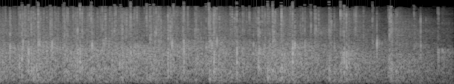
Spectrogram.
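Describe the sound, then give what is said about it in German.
Audience applause welcomes a Bavarian folk singing group onto the stage. The clapping is thick and continuous at a fairly low level and tapers a little at the end, with no talk over it. “Applaus”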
